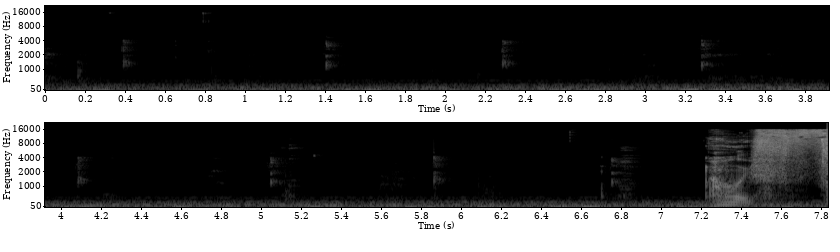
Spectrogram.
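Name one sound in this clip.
Hands clank on metal ladder rungs in a slow, steady rhythm.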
